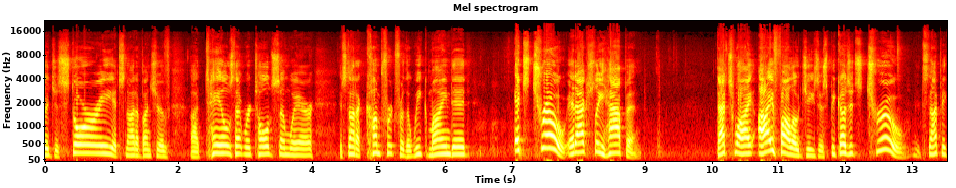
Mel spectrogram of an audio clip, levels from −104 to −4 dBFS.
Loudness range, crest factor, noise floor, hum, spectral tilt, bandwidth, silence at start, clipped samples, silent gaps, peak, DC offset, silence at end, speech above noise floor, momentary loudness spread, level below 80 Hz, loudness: 5 LU; 14 dB; -54 dBFS; none; -4 dB/octave; 17.5 kHz; 0 s; under 0.1%; none; 0 dBFS; under 0.1%; 0 s; 40 dB; 13 LU; -58 dBFS; -14 LUFS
